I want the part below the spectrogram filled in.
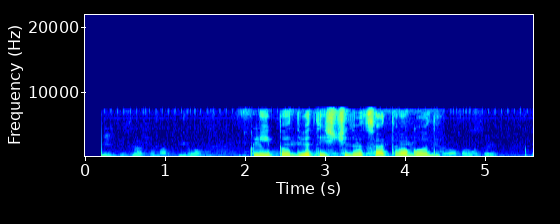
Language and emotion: Russian, neutral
